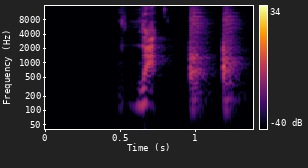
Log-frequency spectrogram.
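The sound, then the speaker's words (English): A brief vocal sound, then three sharp, loud knocks on a door in quick succession, each striking hard and fading quickly. “Knock at the door.”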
